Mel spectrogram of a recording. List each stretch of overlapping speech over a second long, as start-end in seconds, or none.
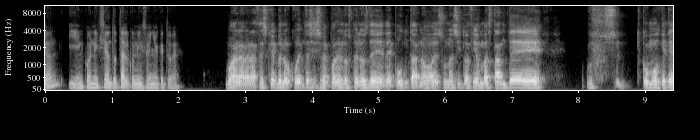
none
